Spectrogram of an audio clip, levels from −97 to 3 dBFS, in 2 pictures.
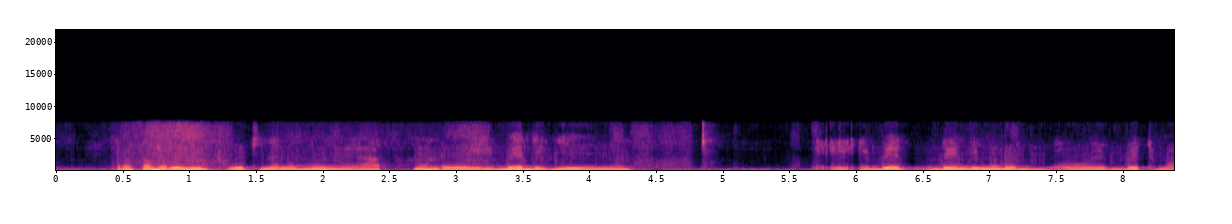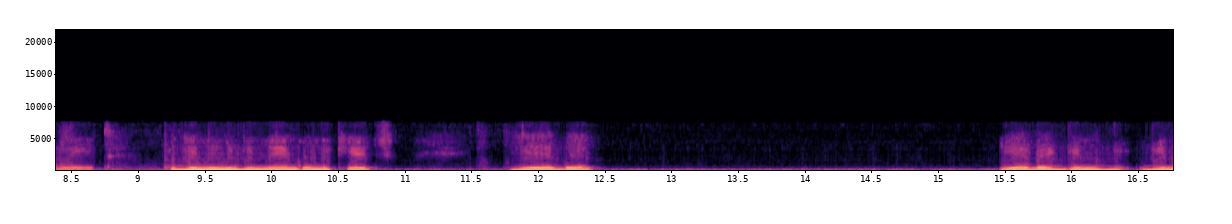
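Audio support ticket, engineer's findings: Speex codec damage across the whole speech clip. Voice hoarse and noisy, plainly audible at all times. Sound consistent with Speex in wideband mode at a low setting, around 10 kbps.

Top band: no content above 7.7 kHz. The region above 4 kHz sounds like shaped noise, not real speech detail. This is the codec's cheap high-band fill at a low bit budget.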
